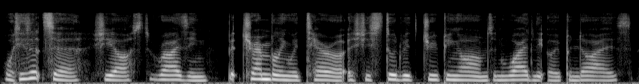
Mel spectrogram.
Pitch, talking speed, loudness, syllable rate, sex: 205 Hz, 195 wpm, -17 LUFS, 5.1 syllables/s, female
